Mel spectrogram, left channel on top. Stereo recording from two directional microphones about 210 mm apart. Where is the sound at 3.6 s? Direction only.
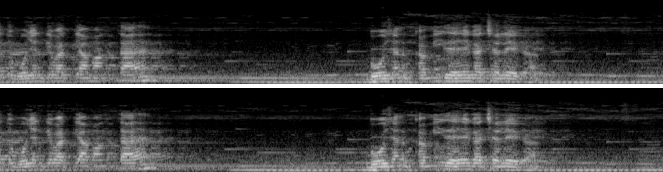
30° right (ahead or behind).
